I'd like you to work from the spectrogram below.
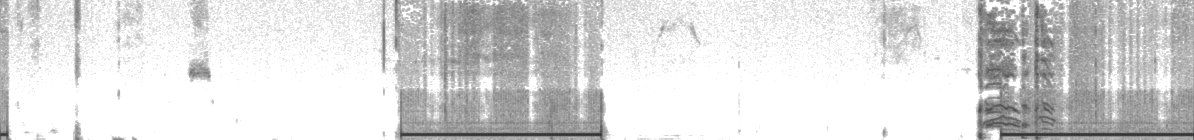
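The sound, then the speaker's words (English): Telephone line tone while placing a call: a steady mid-pitched tone sounds twice, each burst lasting about two seconds, separated by a few seconds of near silence, with a few faint clicks near the start. “We're going to be calling D Banks right now.”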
